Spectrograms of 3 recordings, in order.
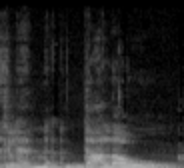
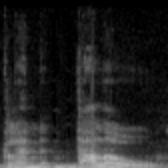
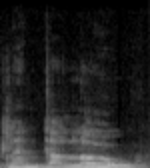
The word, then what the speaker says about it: Glendalough: bit of gaelic now you usually pronounce the first syllable of the word in the gaelic language so it should be glendalo not glendale so but i've not been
